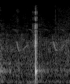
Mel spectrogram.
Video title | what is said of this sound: How to do White Oak Diagnostic Inspection | this sounds solid you hear that that's solid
